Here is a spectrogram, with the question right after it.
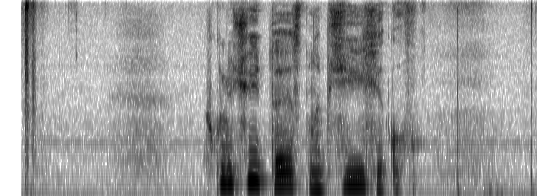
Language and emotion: Russian, sad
